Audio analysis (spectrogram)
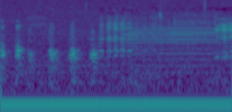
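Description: Sheep in Minecraft give a run of short, nasal bleats close by, rising over a steady low electrical hum, with the calls spaced unevenly through the brief stretch.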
